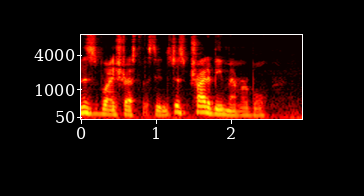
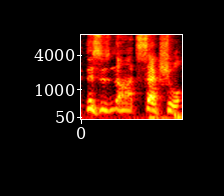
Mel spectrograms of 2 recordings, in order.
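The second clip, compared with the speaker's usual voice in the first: indignant, slow and higher; mock offended insistence; offended protest; 11 semitones higher, 7 dB louder, slower than usual. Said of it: "He's like".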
